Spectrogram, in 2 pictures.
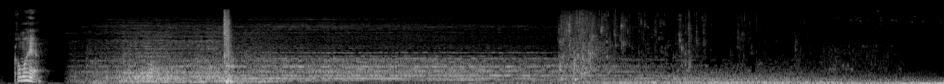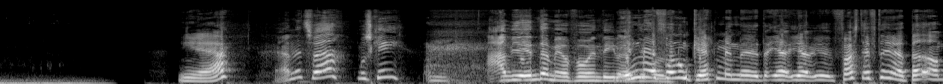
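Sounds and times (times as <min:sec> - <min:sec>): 
speech: 0:00.2 - 0:00.5, 0:11.2 - 0:18.8
sharp splash-like hit: 0:05.6 - 0:09.0
murky bubbling rumble of water tentacle rising out of water: 0:05.6 - 0:10.6.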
